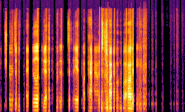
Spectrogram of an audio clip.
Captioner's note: none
